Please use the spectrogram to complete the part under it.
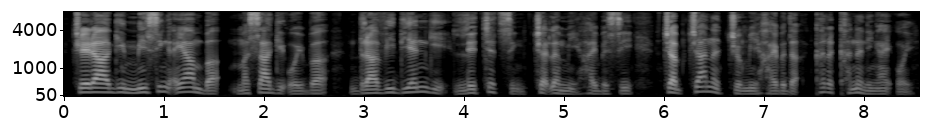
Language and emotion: Manipuri, neutral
